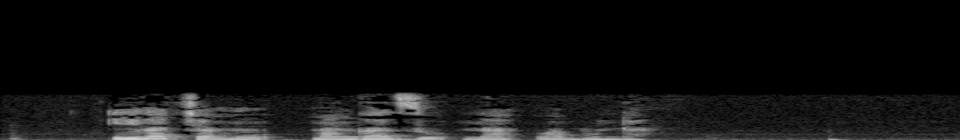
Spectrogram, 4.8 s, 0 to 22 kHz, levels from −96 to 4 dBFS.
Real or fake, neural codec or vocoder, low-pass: real; none; 7.2 kHz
